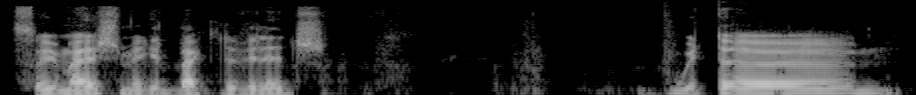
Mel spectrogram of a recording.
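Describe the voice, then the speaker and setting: A man narrating a tabletop roleplaying game as game master, improvising haltingly. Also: lowish voice, fairly even intonation, clean tone, no echo.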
